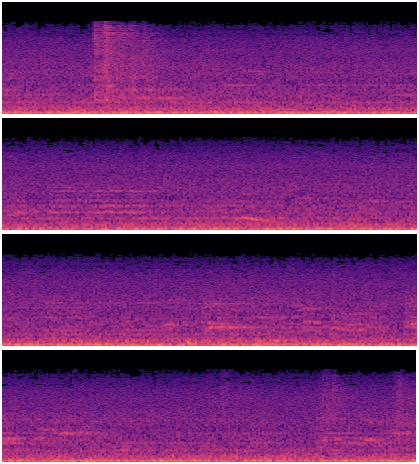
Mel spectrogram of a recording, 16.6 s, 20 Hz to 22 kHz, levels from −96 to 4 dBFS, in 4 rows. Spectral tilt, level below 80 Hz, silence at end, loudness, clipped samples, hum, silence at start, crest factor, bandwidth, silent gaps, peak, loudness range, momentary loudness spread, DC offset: -5.5 dB/octave; -34 dBFS; 0 s; -33 LUFS; under 0.1%; none; 0 s; 16 dB; 11 kHz; none; -14 dBFS; 2 LU; 3 LU; under 0.1%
